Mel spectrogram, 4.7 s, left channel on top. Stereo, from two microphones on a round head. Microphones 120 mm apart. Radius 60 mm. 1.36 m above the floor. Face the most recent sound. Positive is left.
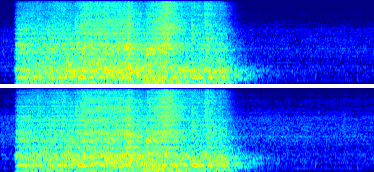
turn(degrees=35)  # may be behind; listen again after turning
